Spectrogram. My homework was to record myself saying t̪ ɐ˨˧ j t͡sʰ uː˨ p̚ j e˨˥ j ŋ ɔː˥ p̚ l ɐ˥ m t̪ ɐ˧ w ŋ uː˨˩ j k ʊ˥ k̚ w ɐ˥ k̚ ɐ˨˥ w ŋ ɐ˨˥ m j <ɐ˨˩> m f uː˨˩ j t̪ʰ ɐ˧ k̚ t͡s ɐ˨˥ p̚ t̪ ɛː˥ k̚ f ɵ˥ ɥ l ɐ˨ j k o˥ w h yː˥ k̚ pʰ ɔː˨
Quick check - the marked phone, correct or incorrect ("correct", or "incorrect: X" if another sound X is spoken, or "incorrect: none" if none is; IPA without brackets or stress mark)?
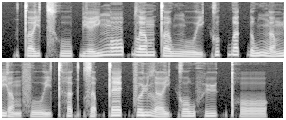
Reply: correct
